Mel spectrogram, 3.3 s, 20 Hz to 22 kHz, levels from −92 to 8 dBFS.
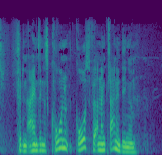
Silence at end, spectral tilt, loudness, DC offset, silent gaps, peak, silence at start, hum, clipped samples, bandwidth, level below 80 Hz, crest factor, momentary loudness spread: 0.5 s; -5.5 dB/octave; -21 LUFS; under 0.1%; none; -4 dBFS; 0 s; none; under 0.1%; 14 kHz; -62 dBFS; 16 dB; 5 LU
